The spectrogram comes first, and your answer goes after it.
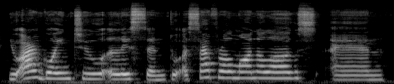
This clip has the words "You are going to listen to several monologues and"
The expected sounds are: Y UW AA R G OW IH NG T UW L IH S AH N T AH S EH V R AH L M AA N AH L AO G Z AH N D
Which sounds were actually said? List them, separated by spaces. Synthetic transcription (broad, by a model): Y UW AA R G OW IH NG T UW L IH S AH N T AH S EH V R AH L M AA N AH L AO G S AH N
